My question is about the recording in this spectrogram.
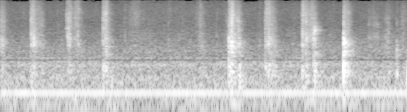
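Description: A tarot deck being shuffled by hand, packets of cards lifted and dropped onto the rest of the deck, giving a string of soft, sharp card slaps at uneven spacing, about eight to ten over the few seconds.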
